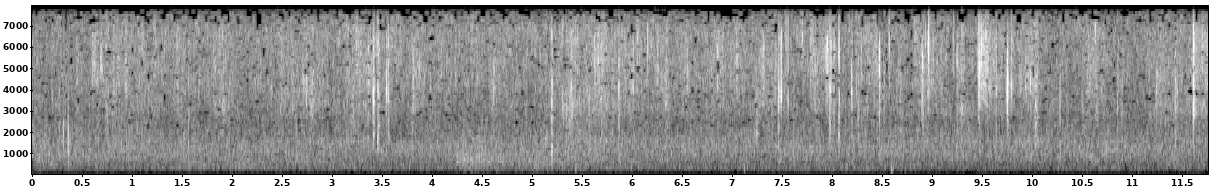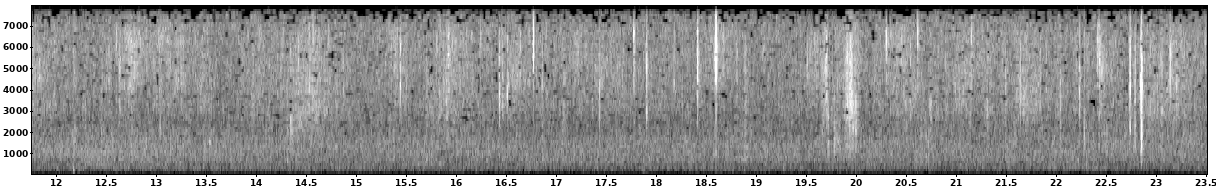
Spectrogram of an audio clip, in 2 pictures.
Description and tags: It's a rain recording. Loud rain drips in a parking lot.
rain, drip, drop, water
